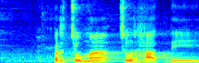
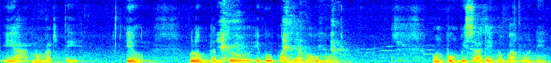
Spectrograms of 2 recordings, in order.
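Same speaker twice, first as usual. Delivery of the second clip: soft coaxing; 5 semitones lower, 4 dB quieter than usual. Acted. Mother coaxing child softly.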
